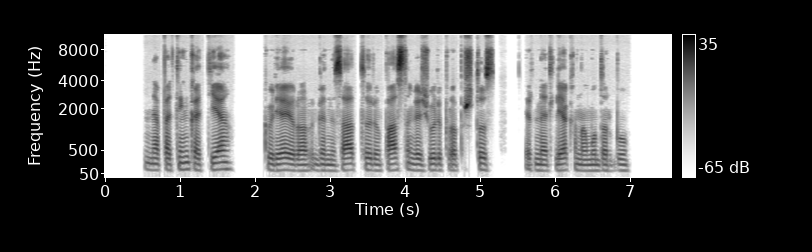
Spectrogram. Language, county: Lithuanian, Kaunas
